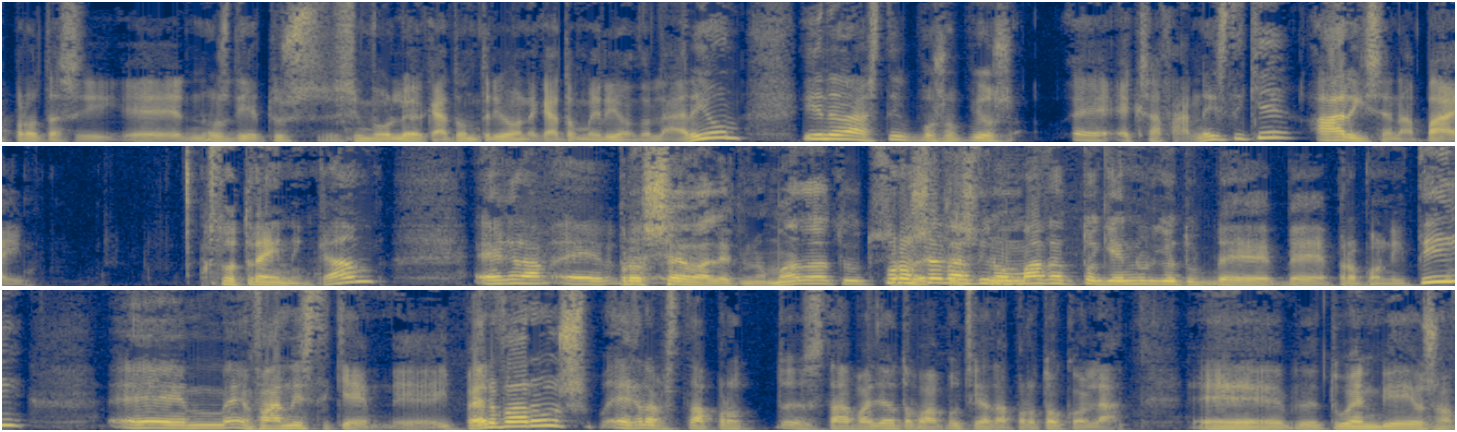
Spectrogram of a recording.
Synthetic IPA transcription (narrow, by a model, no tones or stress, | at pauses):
pɾo̞t̪ɐsieno̞zðie̞t̪ussiɱvo̞lioe̞kɐt̪o̞nt̪ɾio̞ne̞kɐt̪o̞miɾi̞nðo̞lɐ̰ɾio̞nineenɐst̪ipos̬opio̞s | eeksɐfɐ̰nist̪ice̞ɐɾçise̞nɐpɐi | st̪ot̪ɾe̞jniŋkɐmp | eɣɾɐepɾosevɐlet̪ino̞mɐðɐt̪ut̪pɾosevɐlet̪ino̞mɐðɐt̪ut̪o̞ɲɟe̞nuɾʝo̞t̪upɾo̞po̞nit̪i | eeɱfɐnist̪ice̞̰ḭpe̞ɾvɐɾo̞seɣɾɐpst̪ɐpɾost̪ɐpɐʎɐt̪ut̪ɐpɐput͡sçɐt̪ɐpɾo̞t̪o̞ko̞lɐ̰ | et̪ue̞nbiejo̞sɐn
